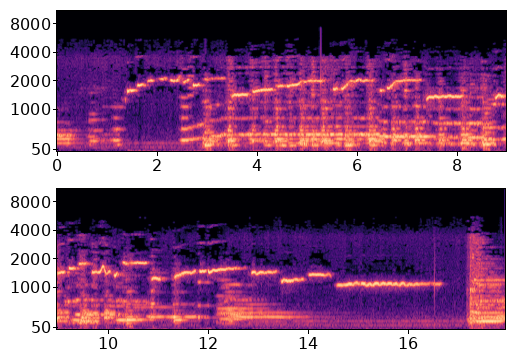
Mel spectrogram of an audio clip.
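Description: A man whistles a lilting tango melody, the bright tone gliding and trilling over a band accompaniment for the full length, fairly loud, with a short pause near the end.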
